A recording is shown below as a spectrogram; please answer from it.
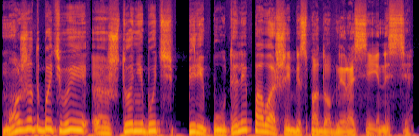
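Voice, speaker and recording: A man voicing a calm, dryly ironic military major in an audiobook. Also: fairly high pitch, moderate pace, no room sound, clean studio sound, voice pushed up. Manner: calm, teasing. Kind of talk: audiobook character voice.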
